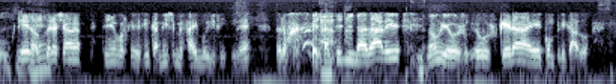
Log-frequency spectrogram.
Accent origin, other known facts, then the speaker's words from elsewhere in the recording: Galicia, Spain; igual que somos galegos, podemos ser españoles, podemos ser europeos, non pasa nada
